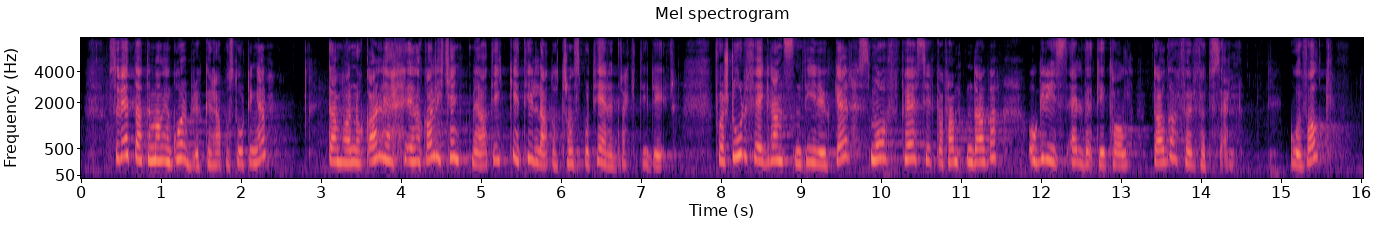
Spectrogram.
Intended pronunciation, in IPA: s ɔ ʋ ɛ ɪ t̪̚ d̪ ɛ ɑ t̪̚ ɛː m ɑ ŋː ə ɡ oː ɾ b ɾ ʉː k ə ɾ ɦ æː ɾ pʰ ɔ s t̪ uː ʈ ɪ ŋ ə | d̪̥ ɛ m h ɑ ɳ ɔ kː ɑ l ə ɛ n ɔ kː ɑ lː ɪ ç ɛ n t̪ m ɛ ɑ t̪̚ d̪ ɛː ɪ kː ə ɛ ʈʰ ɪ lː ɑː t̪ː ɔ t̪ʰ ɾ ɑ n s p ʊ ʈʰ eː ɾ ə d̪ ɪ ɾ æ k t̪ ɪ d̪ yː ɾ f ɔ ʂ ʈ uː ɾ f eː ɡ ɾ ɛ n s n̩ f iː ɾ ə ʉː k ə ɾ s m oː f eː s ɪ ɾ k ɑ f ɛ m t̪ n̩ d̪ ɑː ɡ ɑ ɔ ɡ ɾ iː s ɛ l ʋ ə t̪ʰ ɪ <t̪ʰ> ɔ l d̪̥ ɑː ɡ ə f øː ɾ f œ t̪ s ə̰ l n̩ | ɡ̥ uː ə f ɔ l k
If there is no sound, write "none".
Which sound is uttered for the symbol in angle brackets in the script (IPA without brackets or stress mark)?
t̪ʰ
